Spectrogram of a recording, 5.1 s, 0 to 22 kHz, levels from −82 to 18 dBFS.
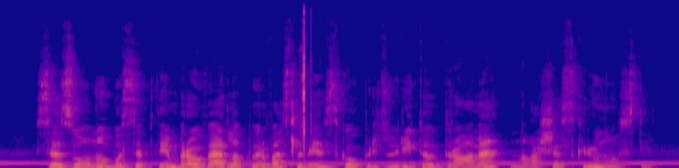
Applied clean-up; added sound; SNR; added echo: none; Organ + Fire; 14 dB; none.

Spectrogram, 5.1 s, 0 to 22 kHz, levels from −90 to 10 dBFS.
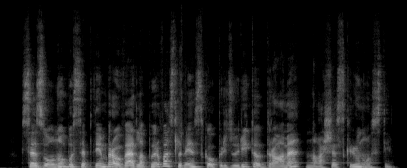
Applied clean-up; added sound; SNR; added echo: neural mask model DeepFilterNet 3.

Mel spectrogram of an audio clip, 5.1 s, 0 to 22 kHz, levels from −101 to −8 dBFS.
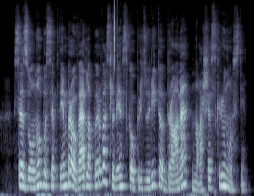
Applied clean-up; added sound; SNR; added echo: neural mask model Resemble Enhance denoiser.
